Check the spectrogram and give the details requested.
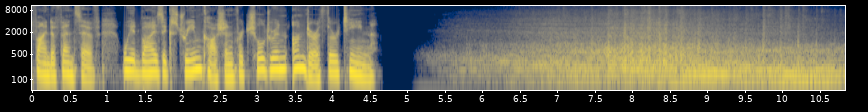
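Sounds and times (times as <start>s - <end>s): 
speech: 0.0s - 4.6s
train rumbling along the tracks on a cold windy December night: 5.4s - 10.8s.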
